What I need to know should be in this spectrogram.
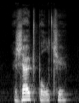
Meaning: diminutive of zuidpool
- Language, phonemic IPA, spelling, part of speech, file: Dutch, /ˈzœytpolcə/, zuidpooltje, noun, Nl-zuidpooltje.ogg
